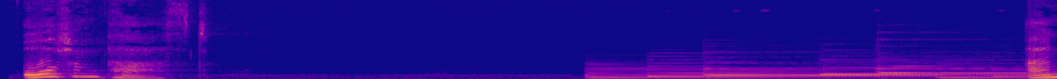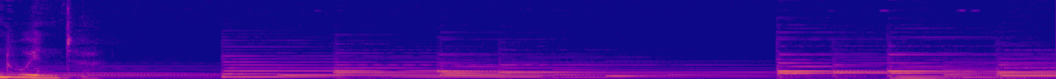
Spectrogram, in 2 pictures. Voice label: Returning (Narration)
